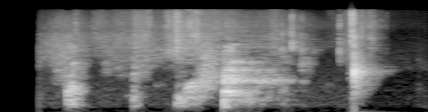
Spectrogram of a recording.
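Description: A few short clicks and rustles close to the microphone, then one sharp snap near the end.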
